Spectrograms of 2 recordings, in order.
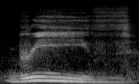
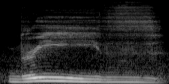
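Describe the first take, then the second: Both takes have the same delivery.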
